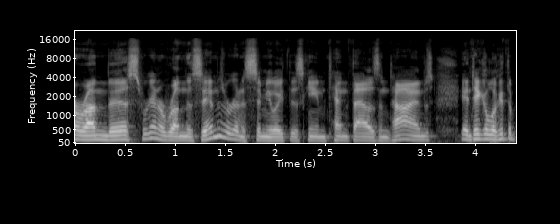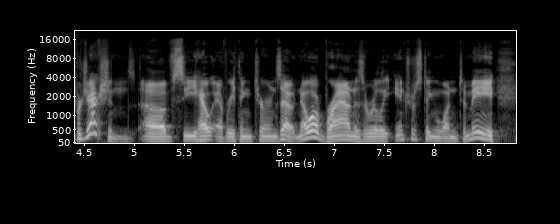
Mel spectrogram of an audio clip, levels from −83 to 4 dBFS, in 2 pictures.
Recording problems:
abrupt cut into speech; at the start

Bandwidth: 16 kHz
